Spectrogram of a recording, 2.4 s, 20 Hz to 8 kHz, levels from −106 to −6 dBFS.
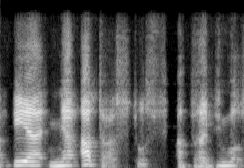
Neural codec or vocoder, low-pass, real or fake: codec, 16 kHz, 1 kbps, FunCodec, trained on Chinese and English, 50 frames a second; 7.2 kHz; fake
